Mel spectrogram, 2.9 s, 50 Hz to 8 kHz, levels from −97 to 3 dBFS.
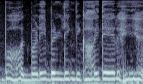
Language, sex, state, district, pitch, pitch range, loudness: Hindi, female, Haryana, Rohtak, 220 Hz, 205-225 Hz, -15 LUFS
